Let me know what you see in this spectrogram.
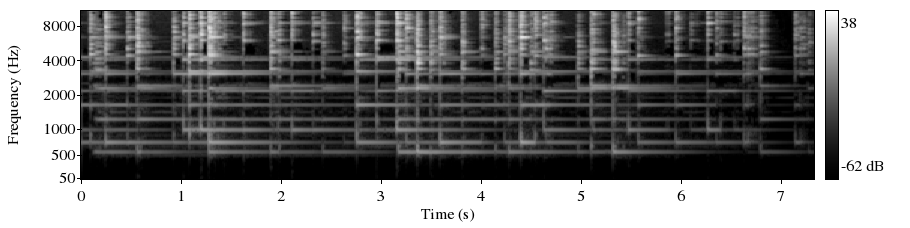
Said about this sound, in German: Die Kühe in den Bergen tragen alle eine Glocke um den Hals. Bei jeder Bewegung bimmeln sie.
